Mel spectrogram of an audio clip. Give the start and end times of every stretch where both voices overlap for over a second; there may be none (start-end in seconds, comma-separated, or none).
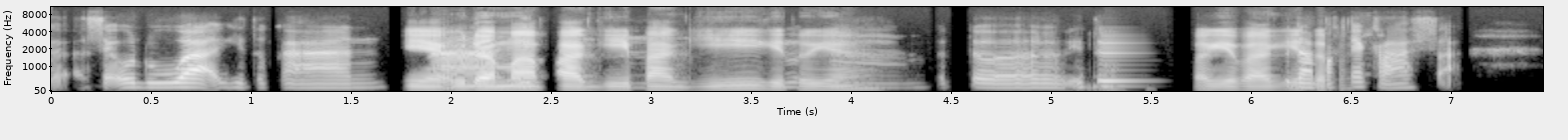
1.8-4.2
